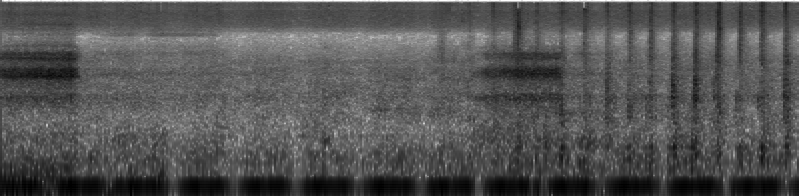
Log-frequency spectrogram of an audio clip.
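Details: Violet the Labrador Retriever snoring in her sleep: rhythmic low rumbling breaths, a short airy hiss early and midway, and a run of faint quick clicks near the end.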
